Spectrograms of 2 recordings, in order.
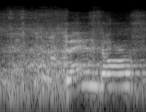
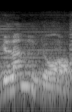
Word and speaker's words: Glandorf: is not german so the g in low german is like in the dutch language pronounced like a ch and now we practice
